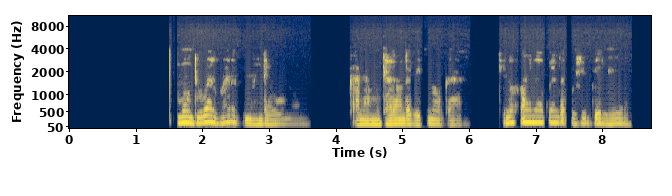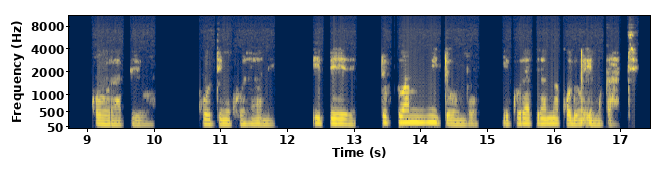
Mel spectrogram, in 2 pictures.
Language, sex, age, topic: Ndau, female, 36-49, health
